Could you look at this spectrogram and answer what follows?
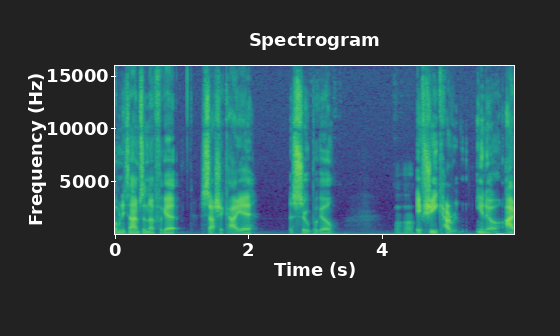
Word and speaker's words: Sasha Calle: You know, I finally found out how to pronounce the name as well. I've heard it so many times and I forget. Sasha Calle as Supergirl.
